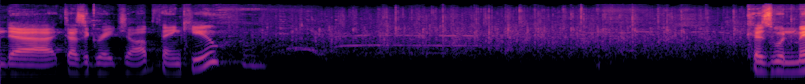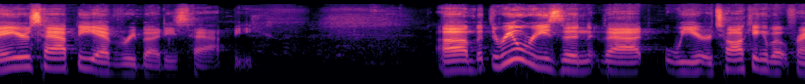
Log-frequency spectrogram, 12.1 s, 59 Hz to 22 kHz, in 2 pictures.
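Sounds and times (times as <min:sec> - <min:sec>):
faint audience applause: 0:01.9 - 0:06.4.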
